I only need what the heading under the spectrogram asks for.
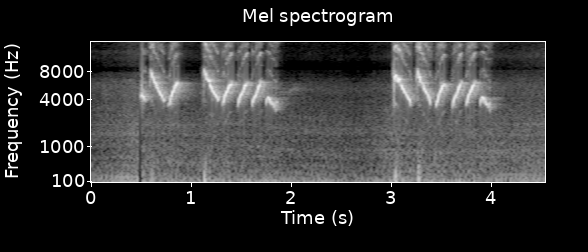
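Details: Oriental white-eye (pleci) giving short 'wit wit' phrases used for training songbirds: three tight clusters of four to six high, sliding whistled notes, each phrase under a second, with clear pauses between.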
